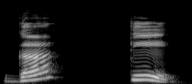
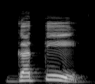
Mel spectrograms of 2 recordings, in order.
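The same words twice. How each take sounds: First: गति very slowly split as "ग ... ती"; syllable by syllable. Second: Said in the usual way. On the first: Shown as a demonstration. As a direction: sound out गति with a long gap inside. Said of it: "एक अक्षर का उच्चारण करके". (गति को तोड़कर, धीरे-धीरे) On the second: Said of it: "इनको आपस में लाके पढ़ देना है".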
